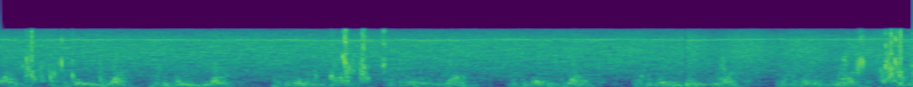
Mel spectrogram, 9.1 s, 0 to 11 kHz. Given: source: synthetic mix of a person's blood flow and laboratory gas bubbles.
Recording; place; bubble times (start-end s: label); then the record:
Doppler ultrasound of blood flow; precordium
0.19-0.65 s: bubbles
0.69-0.77 s: bubbles
0.98-1.05 s: bubbles
3.14-3.19 s: bubbles
3.27-3.71 s: bubbles
3.81-3.88 s: bubbles
8.54-8.66 s: bubbles
8.76-9.14 s: bubbles
From the record:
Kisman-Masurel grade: 223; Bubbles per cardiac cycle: several, 3 to 8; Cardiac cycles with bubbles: 10 to 50%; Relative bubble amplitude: loud (0.450 to 0.775); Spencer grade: 2 (many but less than half of the cardiac periods contain bubble signals, singularly or in groups); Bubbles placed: only in the low amplitude regions of the cardiac cycle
